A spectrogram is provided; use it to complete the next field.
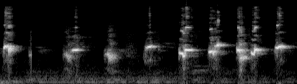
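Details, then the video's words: Sooty-headed bulbul song, played to prompt a caged bird to start singing: bright, liquid whistled phrases of short bubbly notes, several per second, each slightly rising or falling, with faint low rumble behind. "PANCINGAN TRUCUK BIAR CEPAT ROPEL-BUNYI"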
